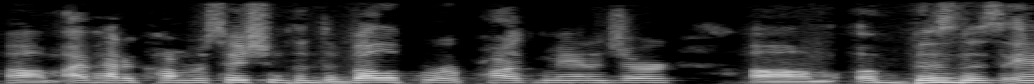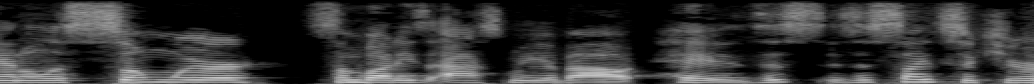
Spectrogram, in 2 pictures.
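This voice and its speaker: A woman with a Boston accent talks at a very fast pace in a fairly low pitch and fairly even intonation. The sound is dry and close with no echo, over a quiet background. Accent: Boston accent, dropped R's. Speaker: information security analyst, conference speaker. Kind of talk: conference talk. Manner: conversational, many fillers.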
